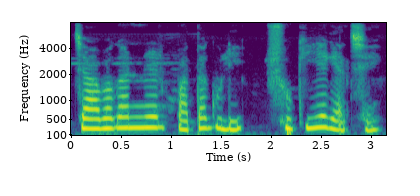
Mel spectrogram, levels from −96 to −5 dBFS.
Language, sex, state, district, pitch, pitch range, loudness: Bengali, female, West Bengal, Cooch Behar, 260 Hz, 235-280 Hz, -14 LUFS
